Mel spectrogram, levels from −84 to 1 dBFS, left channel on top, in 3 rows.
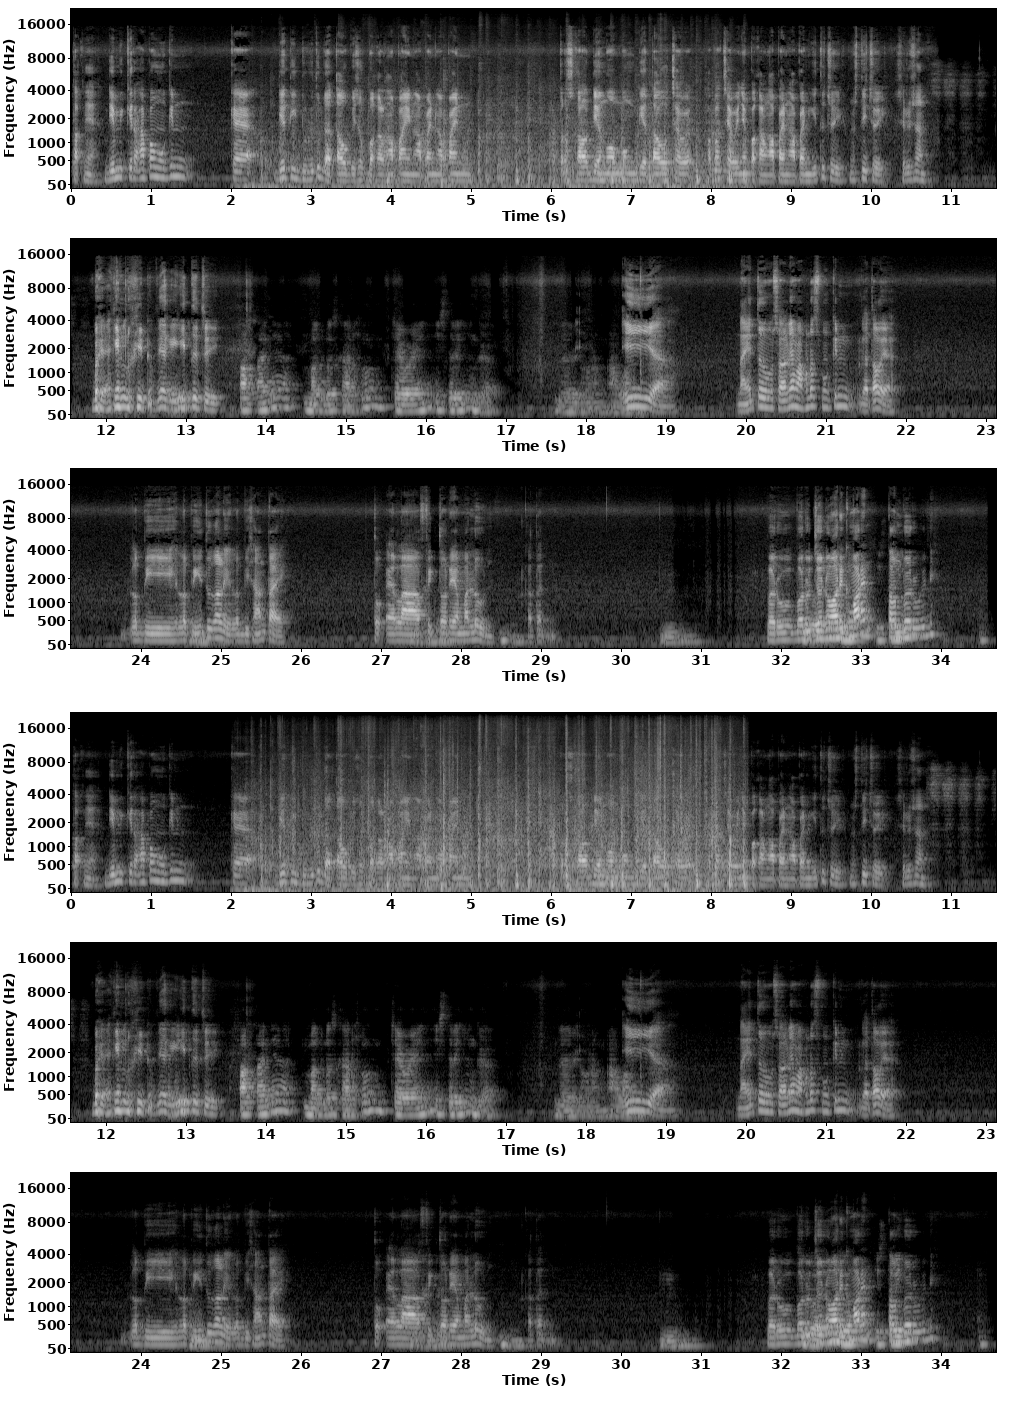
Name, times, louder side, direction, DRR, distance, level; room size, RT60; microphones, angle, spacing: voice 1, 0.0-1.6 2.0-5.9 6.1-10.8 11.8-13.7 17.3-17.5 18.4-19.2 19.9-21.9 23.7-25.9 26.9-28.4 28.8-29.2 31.8-33.9, left 7 dB, 45° left, 0.5 m, -27 dB
Livestock farm animals working animals, 2.0-8.5, right 5 dB, 45° right, 0.6 m, -31 dB
voice 2, 6.7-7.1 10.7-11.8 12.8-13.0 13.7-16.8 17.6-18.6 24.6-25.0 27.3-27.8 28.5-28.7 30.5-30.9 32.2-33.7, equal, 85° right, 3.2 m, -34 dB
14.0 x 6.0 x 3.1 m
head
